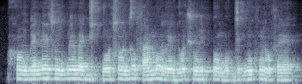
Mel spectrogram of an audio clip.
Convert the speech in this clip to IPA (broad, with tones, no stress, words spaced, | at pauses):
hɔ̃˧ɡ͡bɛ˧ nɛ̃˦sũ˧ ɡ͡bɛ̃˦wɛ˧ ɡi˧ɡ͡bɔ̃˧sɔ̃˦ do˦˨fa˨˦ mo˦˨lɛ̃˨ dɔ̃˨˦ ʃũ˧ ɾi˦k͡po˦˨mo˨ ɡe˧ɡũ˦ fũ˦˨ɾɔ̃˨˦fɛ˧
